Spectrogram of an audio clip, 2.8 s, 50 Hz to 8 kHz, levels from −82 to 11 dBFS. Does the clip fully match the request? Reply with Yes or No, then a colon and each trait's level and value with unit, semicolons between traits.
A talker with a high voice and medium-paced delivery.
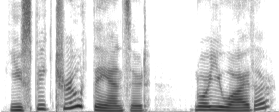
Yes: high, 230 Hz; average, 170 wpm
